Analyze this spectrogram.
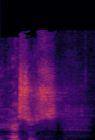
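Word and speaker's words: Jesús: 그래서 바로 이 예수스라는 단어 때문에 라틴어 또이스페니쉬또 잉글리시가 다 예수스의 발음 그대로 지저스의 문자를 따게 되는데 그래서 스페니쉬는 헤수스 라고 부르고요. 어, 어, 영어로는 지저스라고 발음을 합니다.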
